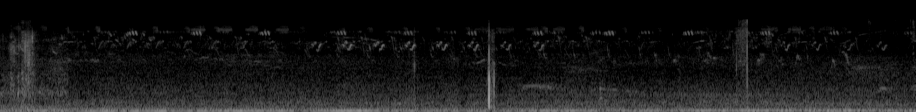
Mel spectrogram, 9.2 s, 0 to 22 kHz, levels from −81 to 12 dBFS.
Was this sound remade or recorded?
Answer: recorded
